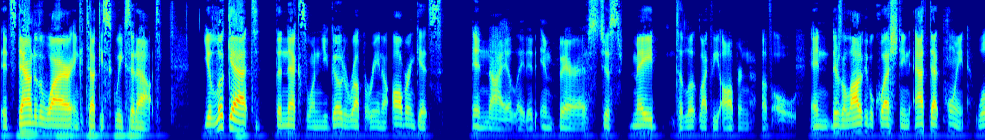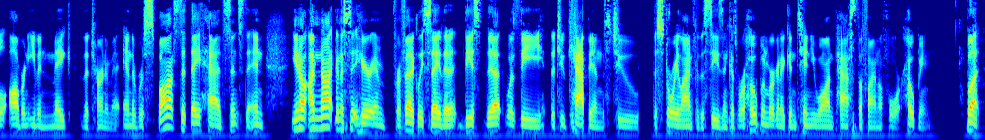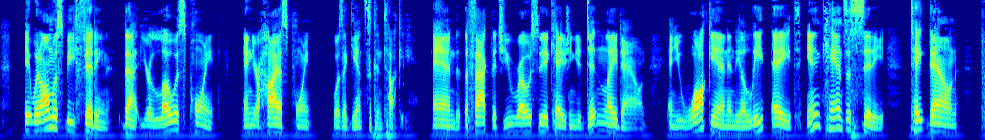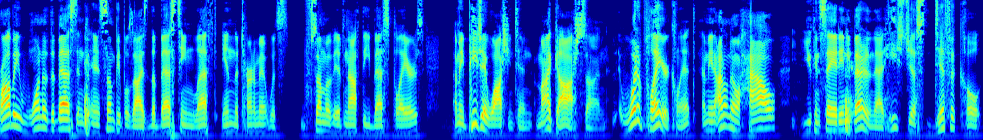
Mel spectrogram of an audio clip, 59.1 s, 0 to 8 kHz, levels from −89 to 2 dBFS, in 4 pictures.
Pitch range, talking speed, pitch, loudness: 100-130 Hz, 195 wpm, 110 Hz, -31 LUFS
